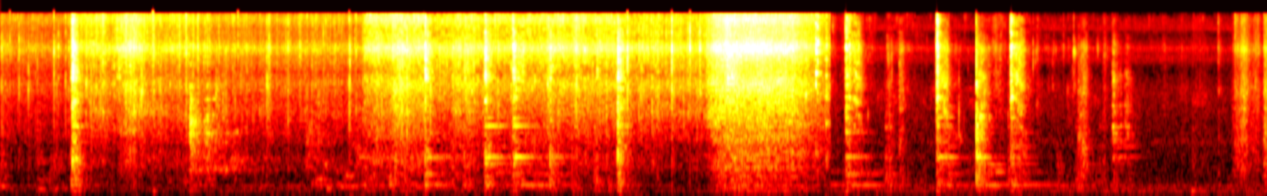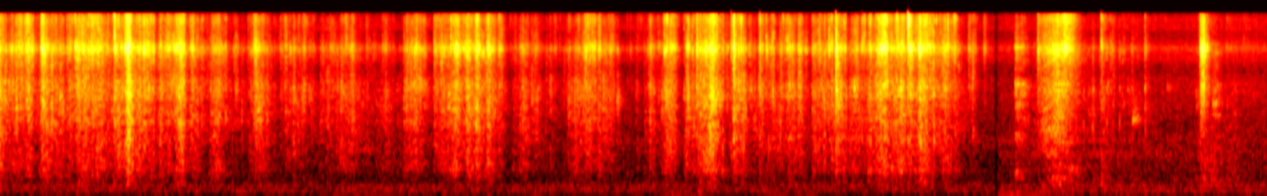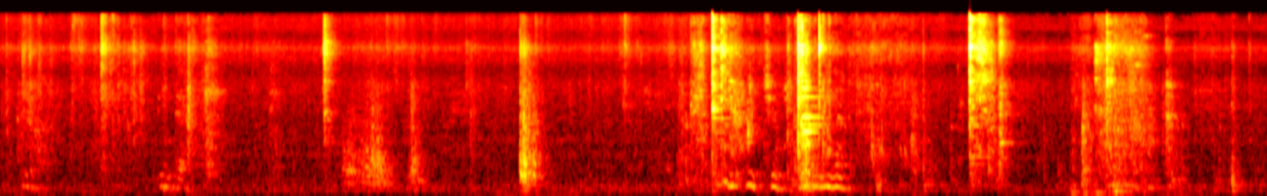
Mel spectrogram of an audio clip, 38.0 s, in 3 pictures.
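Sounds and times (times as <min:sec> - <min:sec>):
soft uneven crackle: 0:00.0 - 0:07.2, 0:12.2 - 0:22.6, 0:23.5 - 0:24.4
vegetables sizzling in wok: 0:00.0 - 0:10.9, 0:32.0 - 0:35.6
metal spatula scraping pan: 0:03.6 - 0:06.4, 0:07.0 - 0:11.4, 0:35.0 - 0:35.5.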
